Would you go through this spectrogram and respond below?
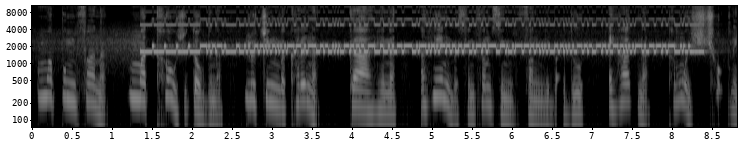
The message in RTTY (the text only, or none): CURRENTLY LOCATED IN THE RURAL AREA OF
